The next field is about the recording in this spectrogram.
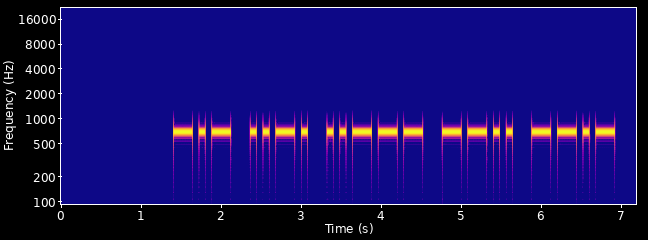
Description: Morse code, heard as a keyed tone, about 16 wpm, 700 Hz. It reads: KF2ZQ
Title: USA Call Signs - 5 Characters - Repeated 3x - 15wpm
